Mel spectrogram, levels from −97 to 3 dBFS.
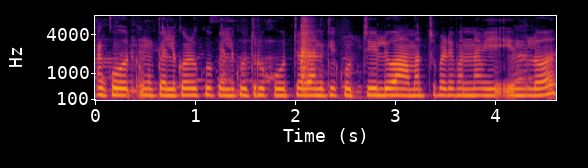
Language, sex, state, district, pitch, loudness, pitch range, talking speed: Telugu, female, Andhra Pradesh, Visakhapatnam, 230 Hz, -24 LUFS, 230-235 Hz, 105 wpm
